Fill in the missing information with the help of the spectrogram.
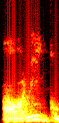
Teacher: expirante bilabial sonoro y se da cuando está entre vocales o con sílaba licuada trabada BL o BR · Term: beta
